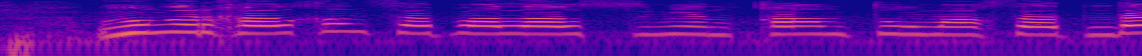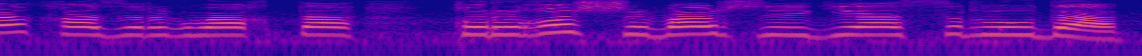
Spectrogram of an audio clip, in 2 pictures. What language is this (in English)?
Kazakh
